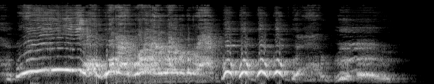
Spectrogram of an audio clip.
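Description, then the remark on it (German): A person lets out a loud, drawn-out vocal roar imitating a monster, rough and growling, broken into several strained bursts before trailing off. “Bei diesem entsetzlichen Gebrüll sprangen alle Anwesenden auf.”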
